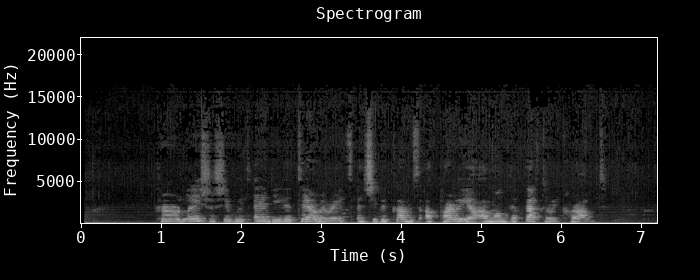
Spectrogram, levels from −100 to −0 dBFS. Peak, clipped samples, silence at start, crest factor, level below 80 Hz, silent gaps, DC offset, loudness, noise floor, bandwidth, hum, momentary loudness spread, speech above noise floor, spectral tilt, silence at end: -24 dBFS; under 0.1%; 0.05 s; 18 dB; -60 dBFS; none; under 0.1%; -42 LUFS; -64 dBFS; 16.5 kHz; none; 11 LU; 22 dB; -4.5 dB/octave; 0 s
